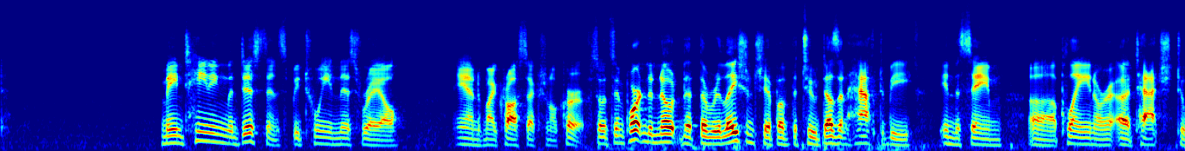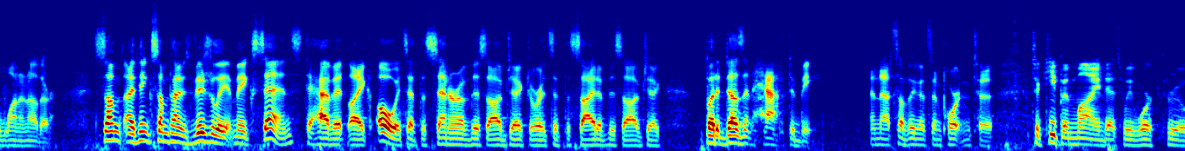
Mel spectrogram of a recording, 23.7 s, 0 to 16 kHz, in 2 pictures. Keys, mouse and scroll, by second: 0.5 click, 23.1 click.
